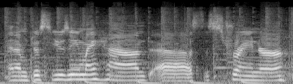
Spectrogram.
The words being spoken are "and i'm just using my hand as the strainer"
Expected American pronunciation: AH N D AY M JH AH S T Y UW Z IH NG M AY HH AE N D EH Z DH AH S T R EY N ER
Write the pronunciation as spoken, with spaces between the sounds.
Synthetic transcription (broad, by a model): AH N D AY M JH AH S T Y UW Z IH NG M AY HH AE N D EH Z DH AH S T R EY N ER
